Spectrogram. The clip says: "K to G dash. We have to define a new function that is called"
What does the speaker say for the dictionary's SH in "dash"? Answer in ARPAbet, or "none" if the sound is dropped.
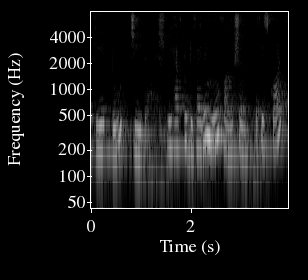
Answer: SH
